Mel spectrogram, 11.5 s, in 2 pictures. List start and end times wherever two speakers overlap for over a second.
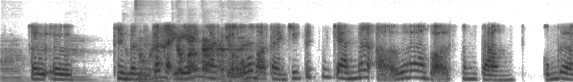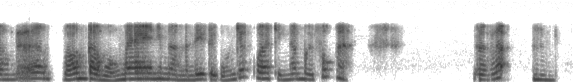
1.2-2.5

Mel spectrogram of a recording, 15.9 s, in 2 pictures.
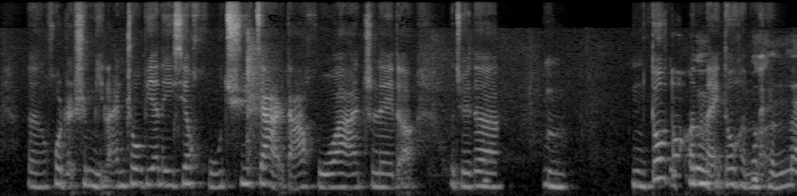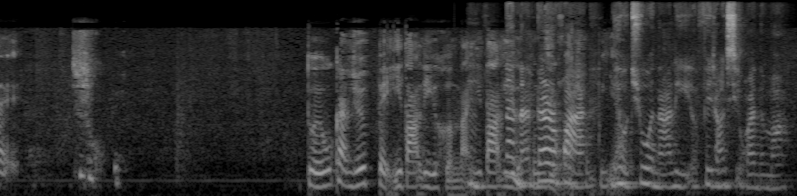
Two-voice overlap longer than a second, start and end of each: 12.6-14.2

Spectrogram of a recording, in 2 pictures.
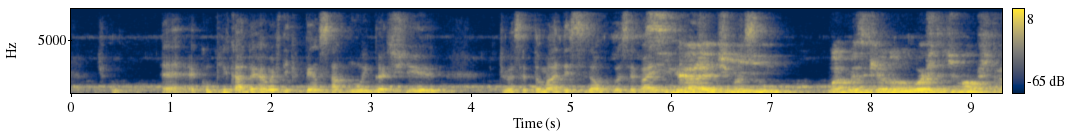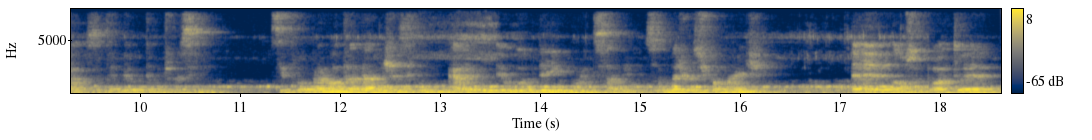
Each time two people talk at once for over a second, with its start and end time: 5.8-7.0

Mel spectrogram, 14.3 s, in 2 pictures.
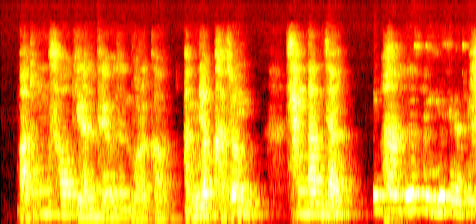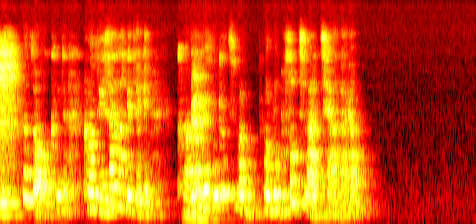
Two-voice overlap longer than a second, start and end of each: none

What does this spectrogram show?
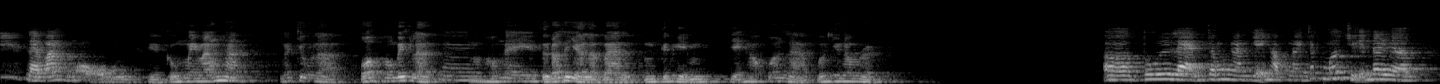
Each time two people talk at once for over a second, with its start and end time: none

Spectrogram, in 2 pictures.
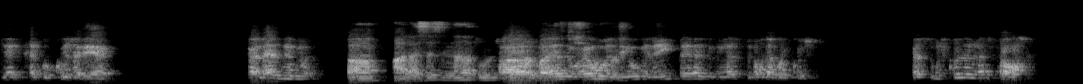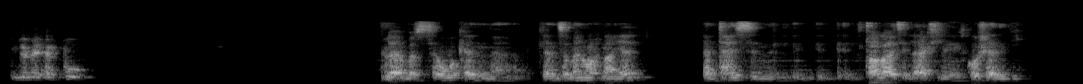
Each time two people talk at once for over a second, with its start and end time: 5.0-6.2

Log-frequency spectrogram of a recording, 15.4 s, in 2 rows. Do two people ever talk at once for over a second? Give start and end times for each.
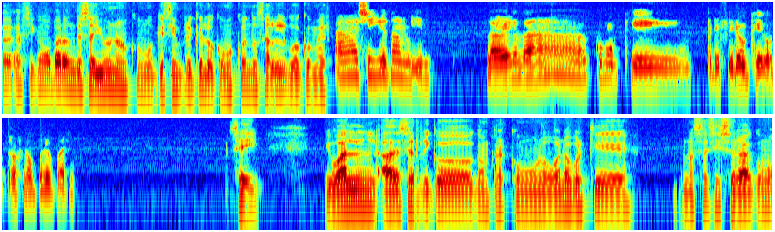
none

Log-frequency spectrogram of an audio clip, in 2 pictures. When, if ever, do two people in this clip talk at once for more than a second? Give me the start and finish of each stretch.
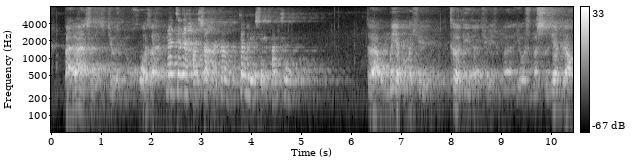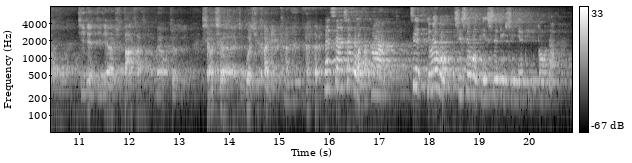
none

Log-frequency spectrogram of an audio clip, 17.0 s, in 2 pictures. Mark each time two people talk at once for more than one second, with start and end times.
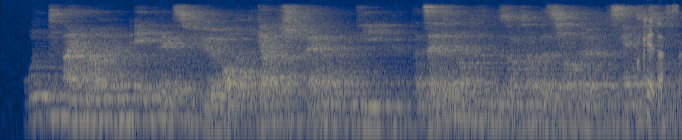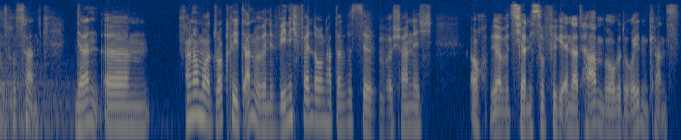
none

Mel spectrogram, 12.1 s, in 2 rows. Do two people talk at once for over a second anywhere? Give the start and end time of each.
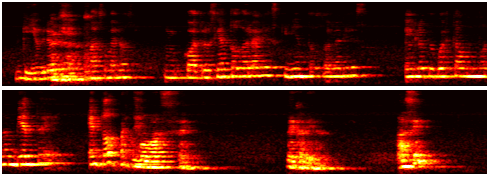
none

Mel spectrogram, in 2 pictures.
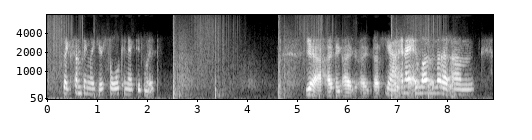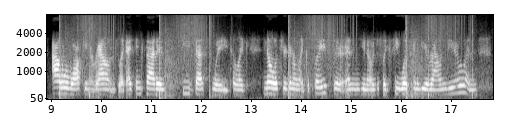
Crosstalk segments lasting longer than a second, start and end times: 6.8-8.2

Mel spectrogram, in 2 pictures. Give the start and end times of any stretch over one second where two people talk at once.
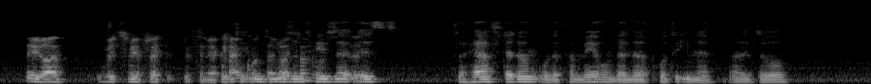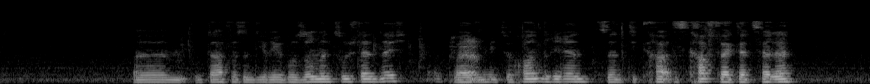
2.2-3.7

